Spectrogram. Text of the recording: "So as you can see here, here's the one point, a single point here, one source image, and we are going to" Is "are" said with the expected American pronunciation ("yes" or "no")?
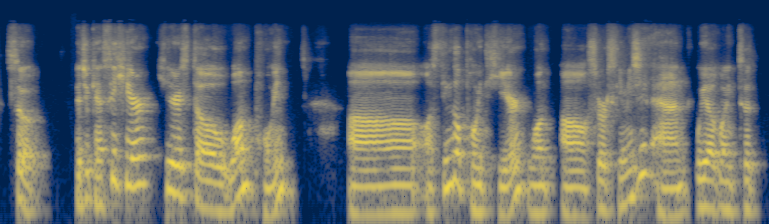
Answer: yes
